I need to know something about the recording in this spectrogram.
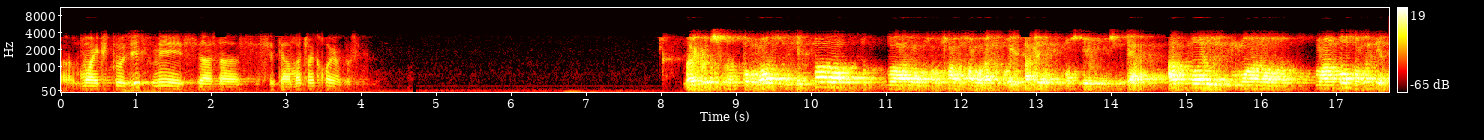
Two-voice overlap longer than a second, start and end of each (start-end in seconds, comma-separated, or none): none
